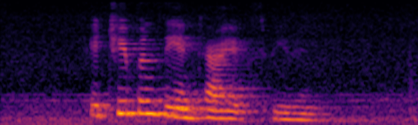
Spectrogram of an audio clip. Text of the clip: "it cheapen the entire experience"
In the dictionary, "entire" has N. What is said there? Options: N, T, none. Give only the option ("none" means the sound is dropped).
N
